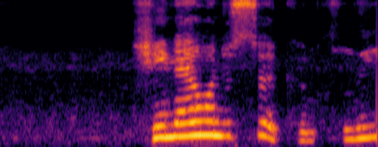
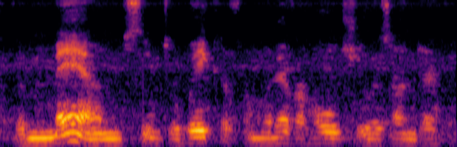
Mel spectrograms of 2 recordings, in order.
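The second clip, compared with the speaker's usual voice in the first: ordinary delivery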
